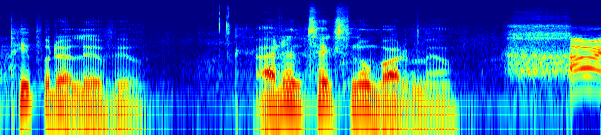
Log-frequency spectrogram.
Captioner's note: sighs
